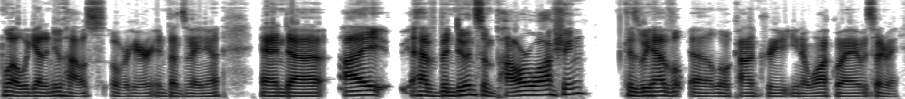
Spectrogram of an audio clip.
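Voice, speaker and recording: A man co-hosting a casual podcast, chatty and quick to laugh, restarting his sentences as he talks. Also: fairly low pitch, fairly even intonation, a bit bright, clear, resonant tone, no echo. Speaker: podcast co-host.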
